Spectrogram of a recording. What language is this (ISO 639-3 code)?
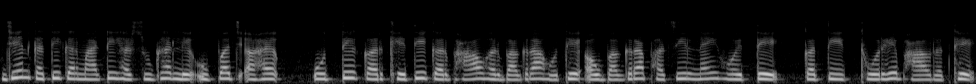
hne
